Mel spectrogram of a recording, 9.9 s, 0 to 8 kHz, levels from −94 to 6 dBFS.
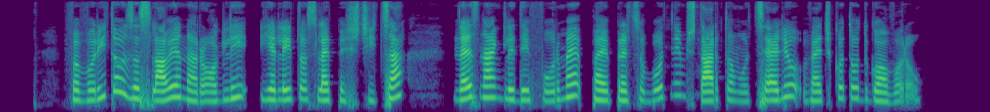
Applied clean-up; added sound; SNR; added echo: none; none; none; none.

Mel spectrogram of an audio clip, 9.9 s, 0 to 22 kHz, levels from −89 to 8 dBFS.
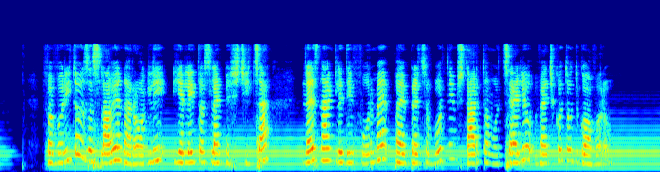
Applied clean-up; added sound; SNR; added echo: none; Wind instrument, woodwind instrument; 13 dB; reverberation time 0.2 s.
